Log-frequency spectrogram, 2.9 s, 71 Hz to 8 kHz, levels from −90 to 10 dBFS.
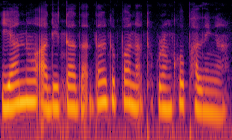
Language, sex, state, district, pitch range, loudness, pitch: Garo, female, Meghalaya, West Garo Hills, 210-245 Hz, -16 LUFS, 215 Hz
